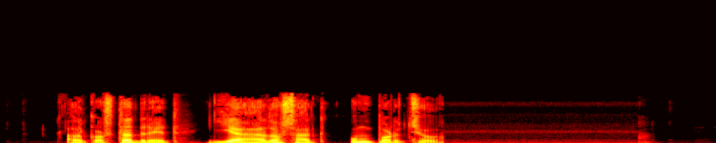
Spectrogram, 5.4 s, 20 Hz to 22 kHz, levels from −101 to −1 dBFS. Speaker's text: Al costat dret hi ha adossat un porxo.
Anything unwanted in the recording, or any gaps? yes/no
no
